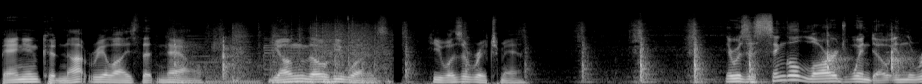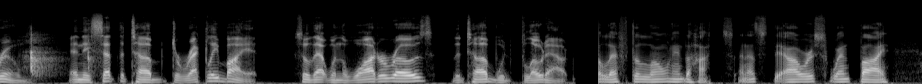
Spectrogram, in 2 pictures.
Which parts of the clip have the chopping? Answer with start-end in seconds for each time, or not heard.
1.6-10.2.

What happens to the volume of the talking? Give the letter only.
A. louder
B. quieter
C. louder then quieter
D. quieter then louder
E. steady
E.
